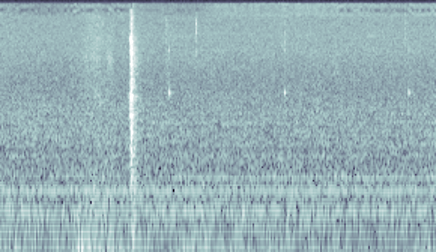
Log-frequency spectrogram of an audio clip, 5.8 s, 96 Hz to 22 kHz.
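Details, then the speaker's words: Water-damaged Xbox One S with no power, being repaired after a short was cleared: one sharp click at AC power-up, possibly from the speaker, then nothing while 12 V comes up; cause unclear. "I'm hearing an audible click sound maybe it's coming out of the speaker"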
